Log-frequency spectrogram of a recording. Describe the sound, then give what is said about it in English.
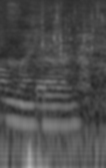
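A drink being poured into a glass over ice, a short glugging pour that rises slightly in pitch, with a low voice murmuring underneath. “See, that's what I'm telling you happened to me when I was pouring your drink.”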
